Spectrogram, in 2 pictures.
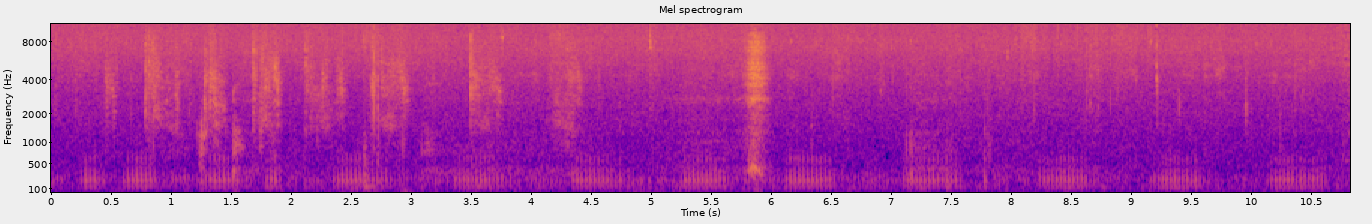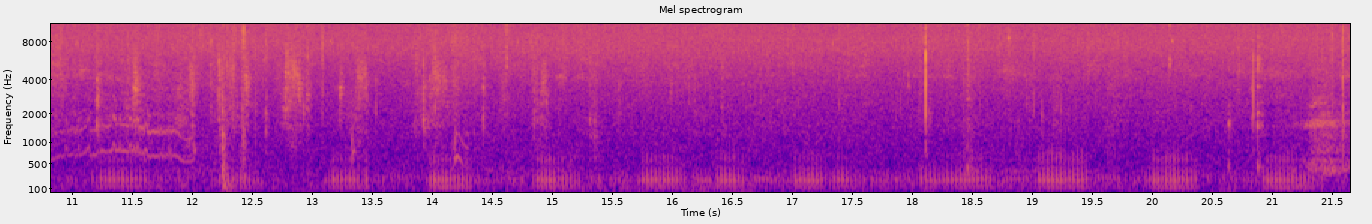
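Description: A cat purrs loudly and steadily close by.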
